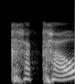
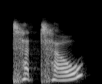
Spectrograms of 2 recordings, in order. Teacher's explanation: das K wird hinten im Mundraum gebildet, Kakao, wenn man stattdessen das T einsetzt, Tatau, T wird vorne hinter den Zähnen gebildet. Man spricht also von einer Vorverlagerung.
